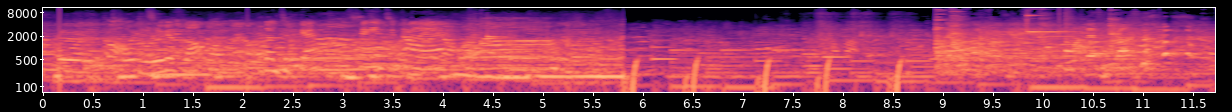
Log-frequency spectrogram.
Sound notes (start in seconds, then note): 8.4 heart pumping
